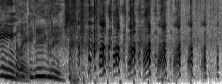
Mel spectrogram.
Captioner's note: lAUGHTER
